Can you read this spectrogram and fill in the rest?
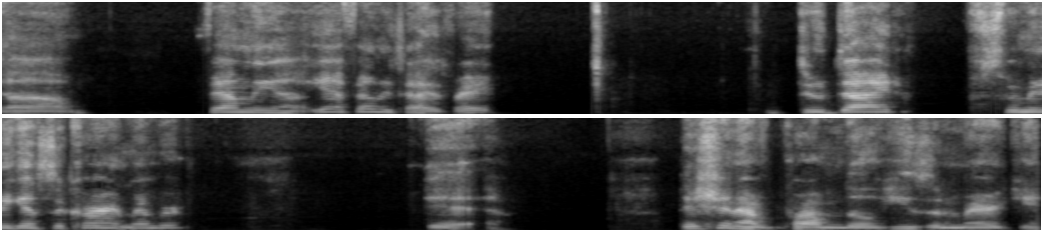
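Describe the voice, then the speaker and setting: A woman's voice: mid-range voice, no echo. A woman hosting a show, talking in blunt, profane, rambling commentary and laughing often. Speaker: show host.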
